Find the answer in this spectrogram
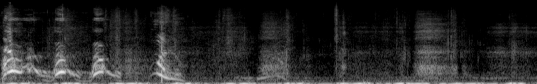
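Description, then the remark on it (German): Several sharp, high-pitched barks and yelps in quick succession from two dogs, one no bigger than a hare, as a pedestrian walks past, then quieter shuffling, sniffing and footsteps as the commotion passes. “Oh, da kam ein Fußgänger, zwei Hunde.”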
